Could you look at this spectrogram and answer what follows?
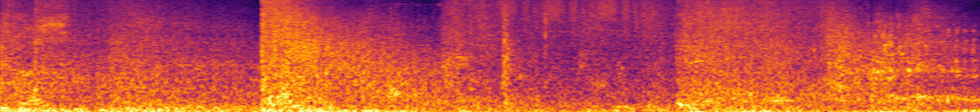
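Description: Sniper gunfire in an online multiplayer game, heard as sharp loud reports against a dense wash of in-game battle noise, with a strong burst near the start and another near the end.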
